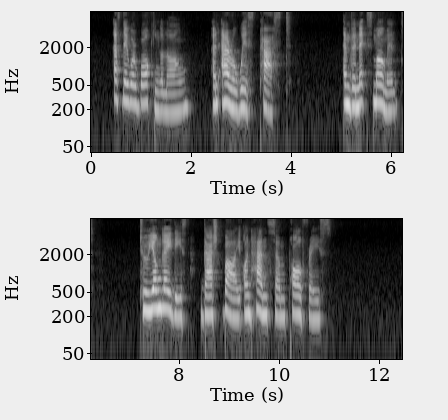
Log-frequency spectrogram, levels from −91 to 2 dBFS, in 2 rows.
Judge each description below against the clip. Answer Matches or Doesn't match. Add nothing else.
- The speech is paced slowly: Matches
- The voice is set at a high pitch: Matches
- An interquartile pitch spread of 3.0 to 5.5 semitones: Matches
